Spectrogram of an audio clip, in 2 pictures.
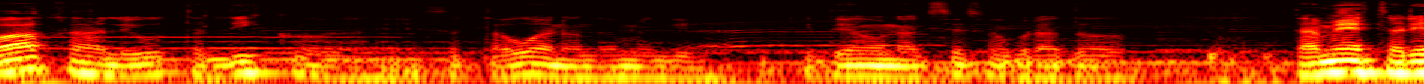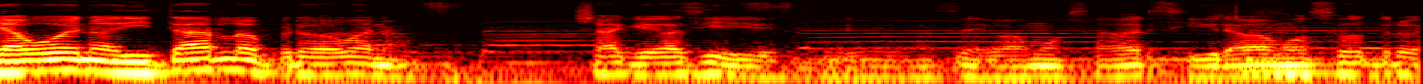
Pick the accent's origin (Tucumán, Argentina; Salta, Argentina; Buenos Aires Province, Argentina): Buenos Aires Province, Argentina; Moreno; Somos de acá, de Moreno.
